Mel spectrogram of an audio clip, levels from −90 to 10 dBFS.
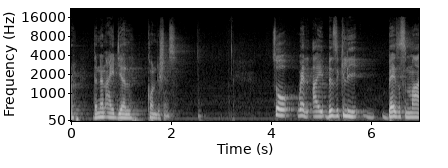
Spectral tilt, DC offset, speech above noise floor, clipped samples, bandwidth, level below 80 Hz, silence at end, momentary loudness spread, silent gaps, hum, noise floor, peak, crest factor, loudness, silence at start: -6.5 dB/octave; under 0.1%; 38 dB; under 0.1%; 16 kHz; -50 dBFS; 0 s; 14 LU; none; none; -59 dBFS; -4 dBFS; 20 dB; -23 LUFS; 0 s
